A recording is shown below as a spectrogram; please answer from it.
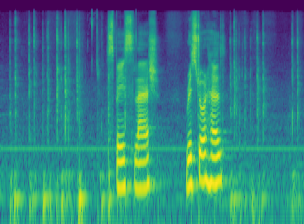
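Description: Keys clatter in quick bursts as a command is typed on a computer keyboard, with a person talking in the middle of the typing.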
